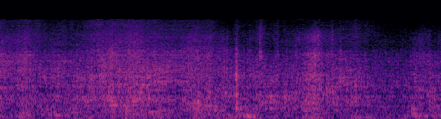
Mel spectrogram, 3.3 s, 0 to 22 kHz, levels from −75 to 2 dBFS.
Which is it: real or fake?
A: fake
